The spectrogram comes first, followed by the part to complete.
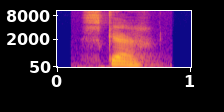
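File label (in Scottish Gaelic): "sgath", Scottish Gaelic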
